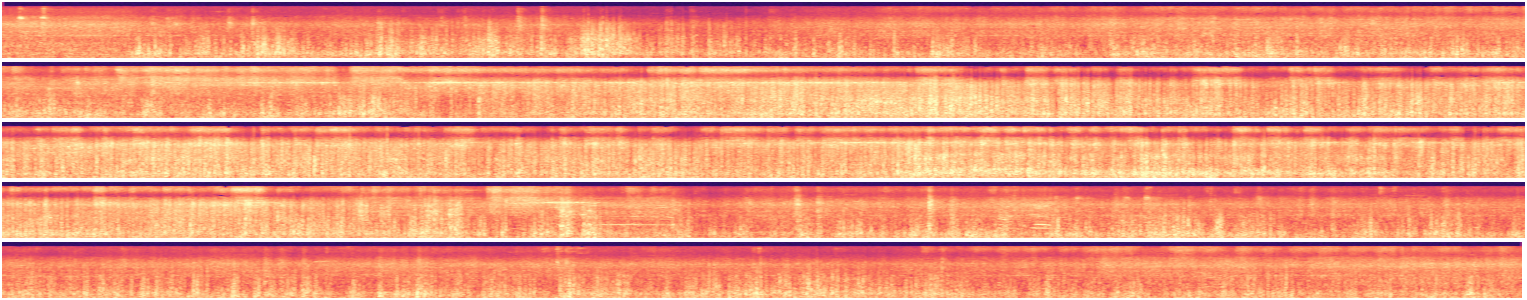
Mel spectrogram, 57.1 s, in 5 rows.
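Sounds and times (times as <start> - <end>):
train rushing rumble: 0.0 - 57.0
wind buffeting microphone: 0.0 - 57.0.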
